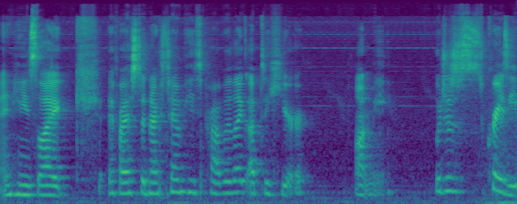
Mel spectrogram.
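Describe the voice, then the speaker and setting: The tone is animated, bright and sharp. The pace is moderate. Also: woman. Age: 20s. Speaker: YouTuber. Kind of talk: live stream chat. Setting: live stream.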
